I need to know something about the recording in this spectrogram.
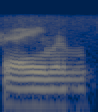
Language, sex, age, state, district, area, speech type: Tamil, male, 30-45, Tamil Nadu, Cuddalore, rural, conversation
